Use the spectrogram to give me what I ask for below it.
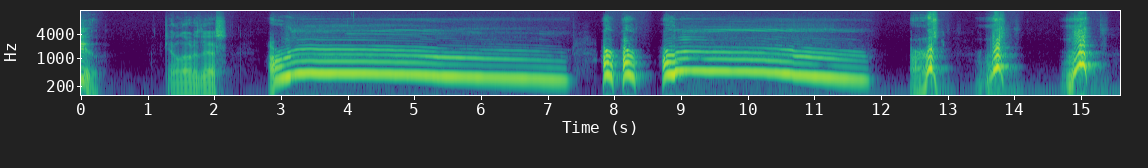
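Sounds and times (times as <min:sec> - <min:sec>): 
speech: 0:00.0 - 0:00.3, 0:01.3 - 0:02.2, 0:02.8 - 0:03.4, 0:07.8 - 0:09.1
dog howling: 0:02.8 - 0:11.9
dog yipping: 0:07.8 - 0:08.4, 0:12.5 - 0:13.0, 0:13.6 - 0:14.0, 0:14.8 - 0:15.4
dog barking: 0:07.8 - 0:08.5, 0:12.5 - 0:14.1, 0:14.8 - 0:15.4.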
